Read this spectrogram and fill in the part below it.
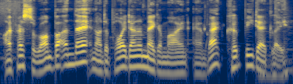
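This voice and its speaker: A very low-pitched man, thirty, with a cold that makes his deep voice deeper still. He talks calmly over his own gameplay and drifts into chatty tangents. Game music plays clearly under his desk-mic voice-over. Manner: calm, rambling, chatty tangents. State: has a cold. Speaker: gaming channel host. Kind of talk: relaxed gameplay commentary.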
